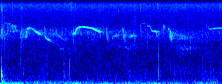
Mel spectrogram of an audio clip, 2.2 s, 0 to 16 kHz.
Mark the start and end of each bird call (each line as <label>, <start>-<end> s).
Eurasian Skylark (Alauda arvensis), 0.0-2.2 s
